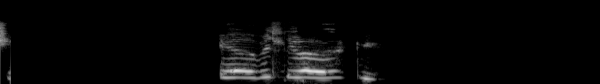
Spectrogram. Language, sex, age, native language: Icelandic, male, 10, Icelandic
